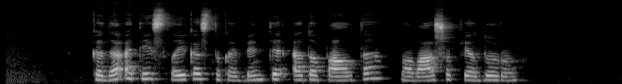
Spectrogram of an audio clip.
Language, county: Lithuanian, Vilnius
